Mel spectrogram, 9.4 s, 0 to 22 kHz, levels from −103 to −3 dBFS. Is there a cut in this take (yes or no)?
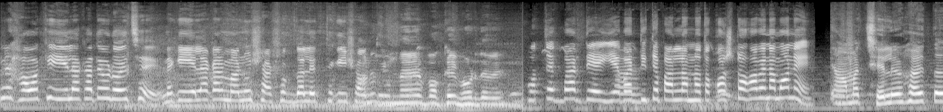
yes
